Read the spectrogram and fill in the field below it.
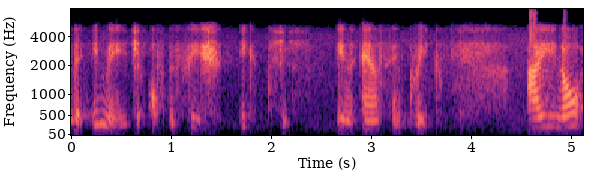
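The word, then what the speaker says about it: ἰχθύς: Let me pronounce it in ancient Greek, ichthus.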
